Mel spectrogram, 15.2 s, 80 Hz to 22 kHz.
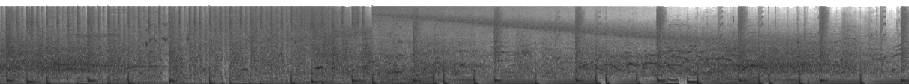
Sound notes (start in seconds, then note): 0.2 energetic hip-hop music; 1.4 sneakers squeaking; 7.5 cheering; 11.4 energetic hip-hop music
